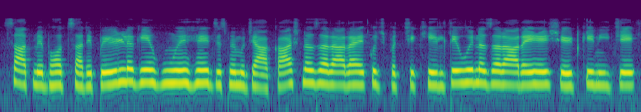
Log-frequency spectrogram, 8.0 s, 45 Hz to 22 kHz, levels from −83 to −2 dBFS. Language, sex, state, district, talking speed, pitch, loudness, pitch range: Hindi, female, Madhya Pradesh, Bhopal, 195 wpm, 205 Hz, -12 LUFS, 200-225 Hz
